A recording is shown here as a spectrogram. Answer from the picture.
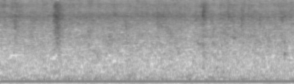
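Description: Steady low hum of fish-farm equipment, with a faint even hiss of air bubbling through the tanks.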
